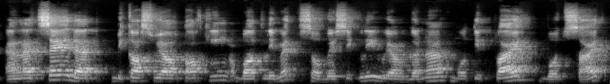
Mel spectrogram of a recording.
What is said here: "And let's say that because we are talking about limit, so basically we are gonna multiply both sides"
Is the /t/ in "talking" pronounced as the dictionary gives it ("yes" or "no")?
yes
